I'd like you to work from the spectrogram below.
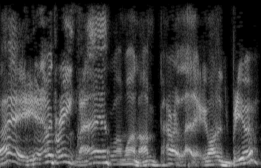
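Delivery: mocking a drunk YouTuber inviting viewers to drink. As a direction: ham up a drunk offering a beer. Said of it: "He gets absolutely paralytic".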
